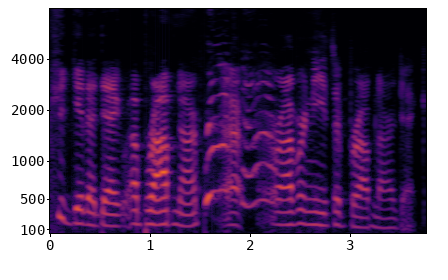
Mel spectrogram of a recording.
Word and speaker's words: Brobnar: Because one of my deck has Dis with them, the other one has Brognar.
